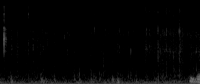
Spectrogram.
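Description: Quiet background with a few faint rustles and soft ticks, like light movement in dry leaf litter, and one short click right at the start.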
